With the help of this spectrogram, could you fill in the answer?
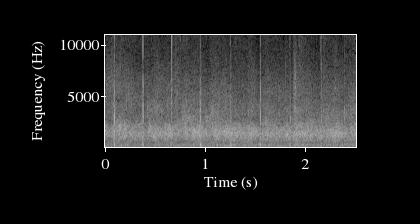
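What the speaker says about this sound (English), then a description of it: "So you can give him a round of applause." A conference audience claps steadily at a live founders' session, a dense even roar of applause with a few sharp individual claps standing out near the listener.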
